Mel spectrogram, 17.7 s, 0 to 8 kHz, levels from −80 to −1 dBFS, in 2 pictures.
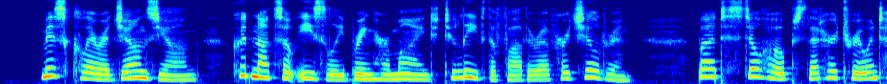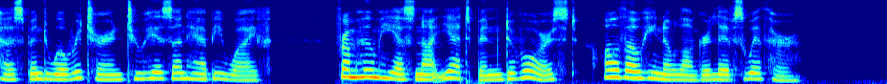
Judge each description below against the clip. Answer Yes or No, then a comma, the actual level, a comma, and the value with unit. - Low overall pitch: No, high, 195 Hz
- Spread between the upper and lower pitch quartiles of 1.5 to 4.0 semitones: No, average, 4.7 semitones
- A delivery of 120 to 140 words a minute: No, average, 155 wpm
